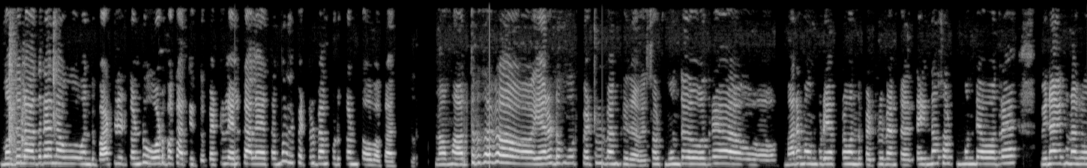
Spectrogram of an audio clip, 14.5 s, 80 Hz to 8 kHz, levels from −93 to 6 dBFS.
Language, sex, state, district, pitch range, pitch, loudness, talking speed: Kannada, female, Karnataka, Bellary, 270-300 Hz, 285 Hz, -16 LUFS, 170 wpm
